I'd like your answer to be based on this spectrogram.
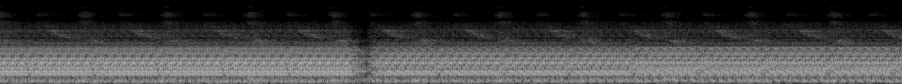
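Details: Loud continuous droning buzz with a rapid pulsing rhythm and one brief dip, from an MRI scanner during a test tibia/fibula (lower leg) scan with a GE high-definition lower-extremity coil (stated as 8- or 16-channel), in a controlled environment.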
